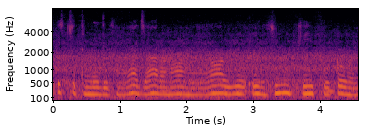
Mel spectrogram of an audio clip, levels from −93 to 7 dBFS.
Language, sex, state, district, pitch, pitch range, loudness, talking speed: Hindi, male, Uttar Pradesh, Jalaun, 190 Hz, 180-200 Hz, -32 LUFS, 185 wpm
